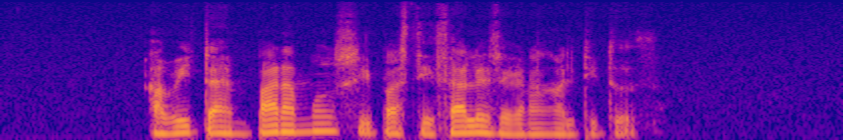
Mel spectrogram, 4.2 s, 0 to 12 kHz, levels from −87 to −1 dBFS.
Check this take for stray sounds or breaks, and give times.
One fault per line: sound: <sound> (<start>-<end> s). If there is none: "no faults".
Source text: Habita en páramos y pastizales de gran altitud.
no faults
